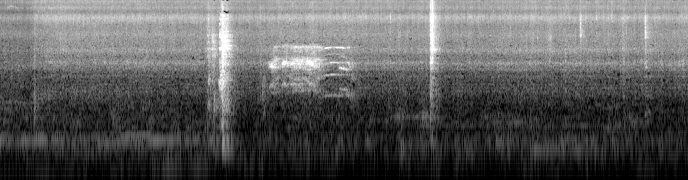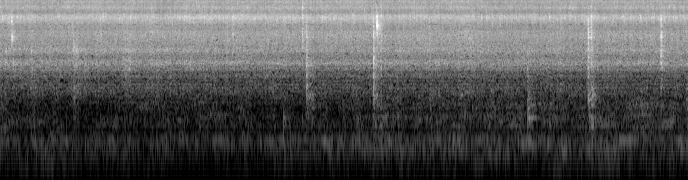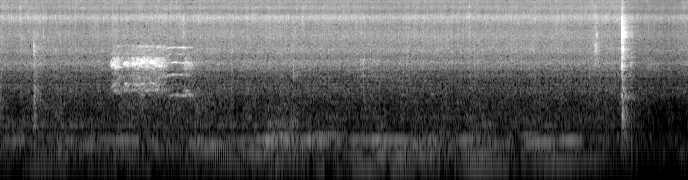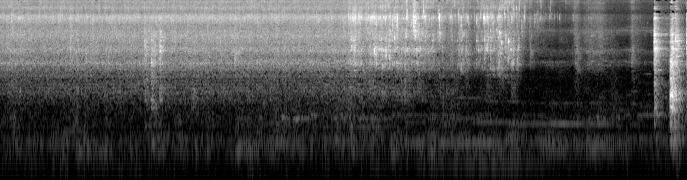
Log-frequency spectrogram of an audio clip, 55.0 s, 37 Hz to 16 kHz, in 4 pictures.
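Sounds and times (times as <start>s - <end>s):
meat sizzling in a wok: 0.0s - 53.1s
rooster crowing: 5.2s - 7.3s, 29.6s - 31.8s.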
